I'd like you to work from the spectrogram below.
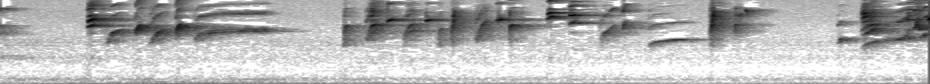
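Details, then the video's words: European goldfinch song: fast, tinkling twitter of bright chirps and buzzy notes, with a few slurred whistles near the end, in quick bursts over a soft low background hum. "Goldfinch Song"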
